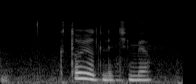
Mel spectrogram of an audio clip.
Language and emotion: Russian, sad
